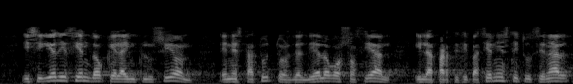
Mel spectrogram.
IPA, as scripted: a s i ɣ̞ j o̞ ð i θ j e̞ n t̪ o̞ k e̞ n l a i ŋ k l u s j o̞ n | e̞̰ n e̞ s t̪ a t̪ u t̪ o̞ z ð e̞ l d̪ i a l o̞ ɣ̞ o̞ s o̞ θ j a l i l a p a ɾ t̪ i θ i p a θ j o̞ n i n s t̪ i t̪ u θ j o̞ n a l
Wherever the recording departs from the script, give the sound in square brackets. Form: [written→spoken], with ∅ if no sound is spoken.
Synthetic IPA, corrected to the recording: [a→i] s i ɣ̞ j o̞ ð i θ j e̞ n [t̪→d̪] o̞ k e̞ [n→∅] l a i ŋ k l u s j o̞ n | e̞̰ n e̞ s t̪ a t̪ u t̪ o̞ z ð e̞ l d̪ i a l o̞ ɣ̞ o̞ s o̞ θ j a l i l a p a ɾ t̪ i θ i p a θ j o̞ n i n s t̪ i t̪ u θ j o̞ n a l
